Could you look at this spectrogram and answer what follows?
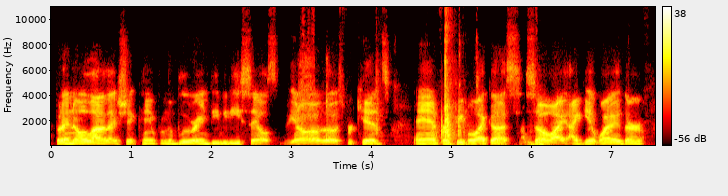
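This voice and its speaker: A man's voice: lowish voice, steady tone, brisk, few pauses, background noise. A man co-hosting a podcast, talking in a rambling, emphatic way with lots of swearing. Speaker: podcast co-host. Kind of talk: casual podcast chat.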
